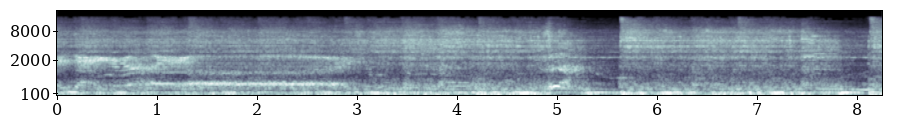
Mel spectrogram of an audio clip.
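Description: Live heavy metal band playing: distorted electric guitar over a drum kit, with a voice holding a long note through the first few seconds. The band drops out briefly just past halfway, then comes back in.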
